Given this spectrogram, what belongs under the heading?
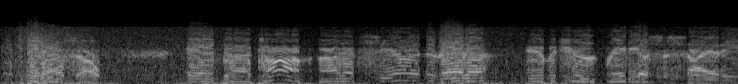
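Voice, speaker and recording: A man speaking as an amateur radio operator on a net, halting and measured, through a shrill, gritty early carbon microphone over the radio. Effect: radio transmission. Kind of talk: rambling ham radio net check-in. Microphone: vintage military carbon microphone. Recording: very noisy shrill vintage radio transmission.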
